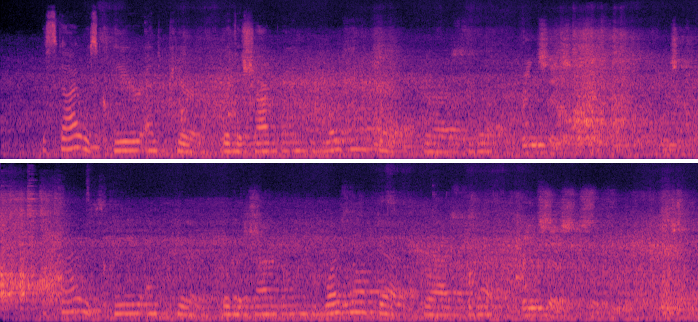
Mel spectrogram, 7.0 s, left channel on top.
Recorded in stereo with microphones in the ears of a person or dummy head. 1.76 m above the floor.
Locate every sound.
0.4 s a woman speaking: 85° left, 1.6 m; by 3.0 s 65° left (ahead or behind), 3.5 m
3.1 s a woman speaking: 35° right (ahead or behind), 3 m
5.0 s a man speaking: 10° right (ahead or behind), 5 m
